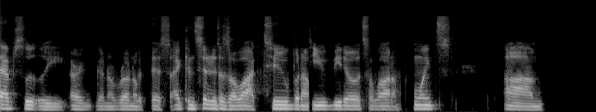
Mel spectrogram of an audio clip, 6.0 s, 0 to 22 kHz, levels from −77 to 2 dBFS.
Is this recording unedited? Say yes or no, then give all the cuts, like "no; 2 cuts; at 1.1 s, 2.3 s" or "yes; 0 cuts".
no; 4 cuts; at 1.0 s, 1.4 s, 2.2 s, 3.1 s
